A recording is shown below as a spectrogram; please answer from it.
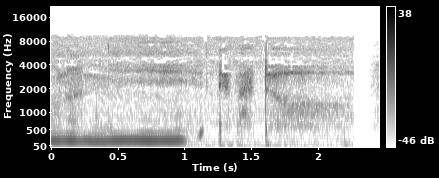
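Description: A woman's voice holding one steady, wordless note for about a second, followed by a few faint clicks and soft breath sounds.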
